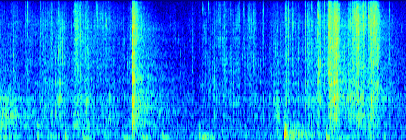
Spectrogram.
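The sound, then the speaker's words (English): Wrapping paper crinkles and tears as a gift of socks is unwrapped. Quiet, irregular rustling is broken by a couple of sharp rips, with denser crackling toward the end. “Let's have a go at unwrapping. So do you want to unwrap yours first?”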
